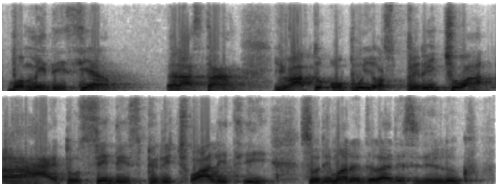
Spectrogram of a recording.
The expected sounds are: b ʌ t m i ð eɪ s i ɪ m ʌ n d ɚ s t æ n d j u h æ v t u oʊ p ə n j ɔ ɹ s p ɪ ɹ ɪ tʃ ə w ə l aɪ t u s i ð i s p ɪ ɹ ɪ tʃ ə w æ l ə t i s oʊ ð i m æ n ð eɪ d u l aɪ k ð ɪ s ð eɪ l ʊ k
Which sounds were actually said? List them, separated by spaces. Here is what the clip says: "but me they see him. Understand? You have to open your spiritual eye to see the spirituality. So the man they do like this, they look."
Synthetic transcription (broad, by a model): b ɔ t m i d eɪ s i ɪ m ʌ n d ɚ s t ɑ n d j u h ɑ f t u oʊ p ə n j ɔ s p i ɹ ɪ tʃ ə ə l aɪ t u s i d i s p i ɹ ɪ tʃ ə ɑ l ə t i s oʊ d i m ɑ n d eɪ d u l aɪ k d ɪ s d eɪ l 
